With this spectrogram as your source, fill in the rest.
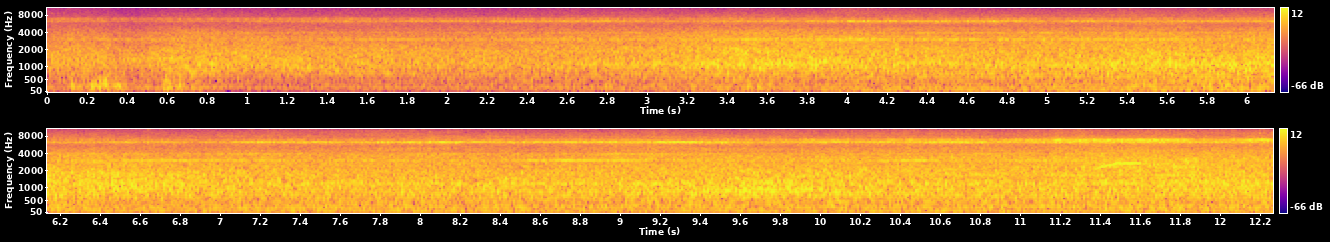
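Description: A diesel locomotive engine hums steadily in the distance.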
